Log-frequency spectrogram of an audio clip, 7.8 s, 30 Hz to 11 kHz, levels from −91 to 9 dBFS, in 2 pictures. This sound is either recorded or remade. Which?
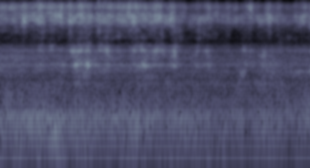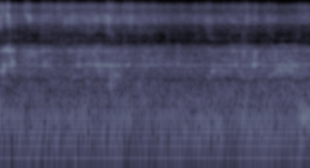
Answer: remade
